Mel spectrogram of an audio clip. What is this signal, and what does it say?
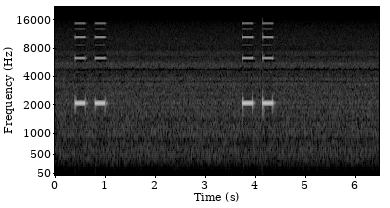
Beep code, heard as beeps from a small speaker, played twice, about 2100 Hz. 2 short. In AMI BIOS tables: memory parity error; in IBM BIOS tables: self-test error shown on screen; in Dell tables: no memory detected.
